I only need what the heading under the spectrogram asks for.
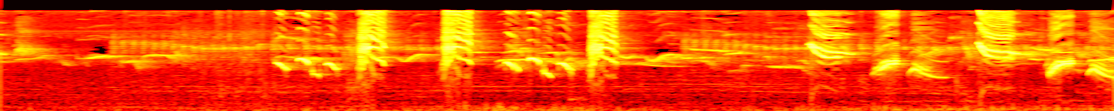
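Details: Oriental magpie-robin (kacer) in lively gacor song: thin high trilled notes, then a busy mix of slurred whistles and sharp harsh bursts, speeding up in the second half.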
